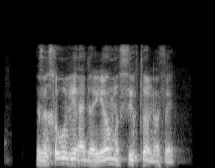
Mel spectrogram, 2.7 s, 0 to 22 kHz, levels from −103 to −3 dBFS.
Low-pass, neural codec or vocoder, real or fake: 7.2 kHz; codec, 44.1 kHz, 3.4 kbps, Pupu-Codec; fake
